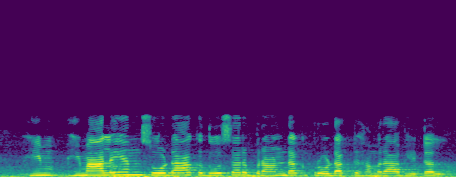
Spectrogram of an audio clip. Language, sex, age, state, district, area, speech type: Maithili, female, 18-30, Bihar, Saharsa, rural, read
